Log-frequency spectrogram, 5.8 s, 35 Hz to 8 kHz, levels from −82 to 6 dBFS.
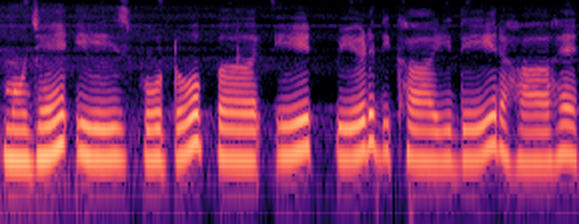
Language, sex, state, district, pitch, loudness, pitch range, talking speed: Hindi, female, Madhya Pradesh, Umaria, 180 Hz, -16 LUFS, 170-195 Hz, 105 wpm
